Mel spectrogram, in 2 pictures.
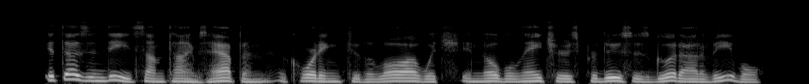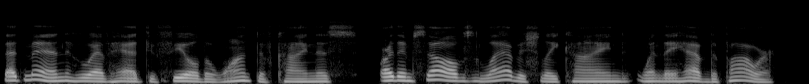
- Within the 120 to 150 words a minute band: Yes, average, 140 wpm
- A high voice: No, medium, 140 Hz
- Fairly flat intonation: No, average, 3.6 semitones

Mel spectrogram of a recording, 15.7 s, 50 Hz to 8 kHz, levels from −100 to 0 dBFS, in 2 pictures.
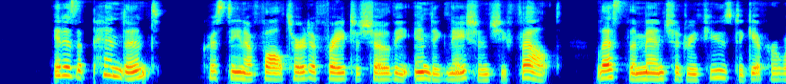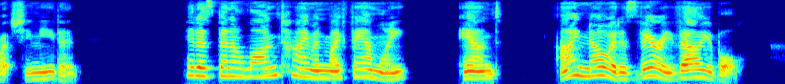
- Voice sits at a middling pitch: No, high, 210 Hz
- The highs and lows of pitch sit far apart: Yes, wide, 6.4 semitones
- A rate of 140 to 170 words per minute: Yes, average, 155 wpm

